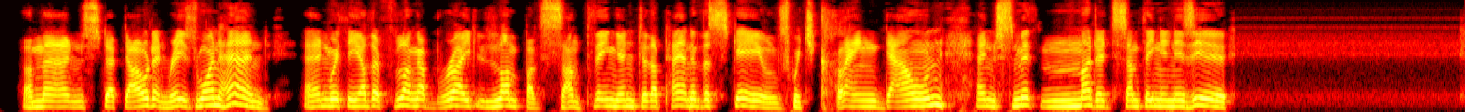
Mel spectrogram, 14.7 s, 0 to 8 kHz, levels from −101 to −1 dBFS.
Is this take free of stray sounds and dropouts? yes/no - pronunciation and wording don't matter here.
yes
